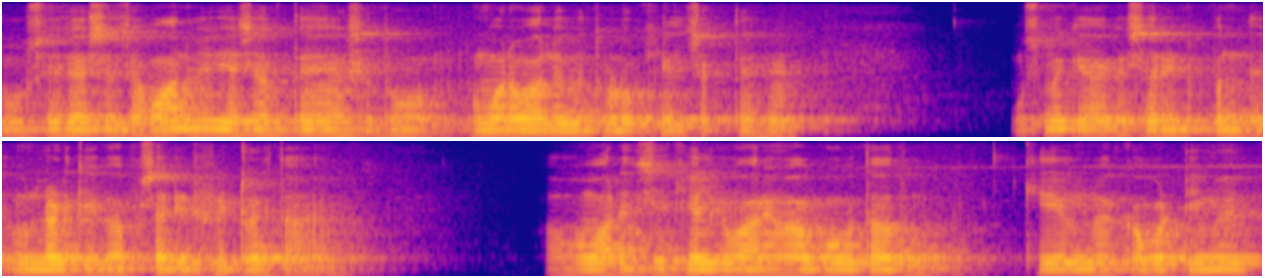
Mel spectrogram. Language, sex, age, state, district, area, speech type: Hindi, male, 18-30, Rajasthan, Bharatpur, rural, spontaneous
